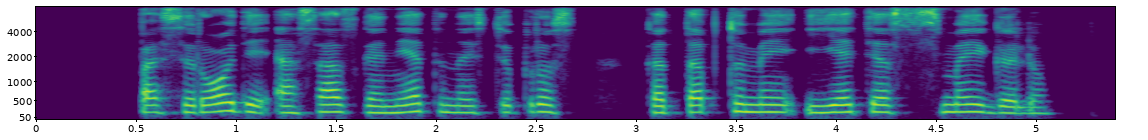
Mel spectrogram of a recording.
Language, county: Lithuanian, Telšiai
